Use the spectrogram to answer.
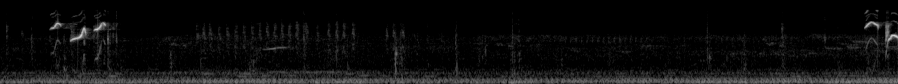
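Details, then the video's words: Gelatik batu, the Cinereous tit, singing as a lure for training birds: a quick phrase of three or four high, sharply sliding whistles opens, then long near-silence with faint hum, and another similar phrase at the end. "Pancingan suara burung gelatik batu gacor ampuh masteran suara burung gelatik batu gacor"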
